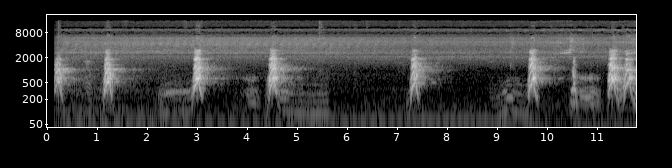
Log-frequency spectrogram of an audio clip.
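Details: Dogs barking towards buffalo give sharp, harsh bursts at uneven intervals over a steady high hiss.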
